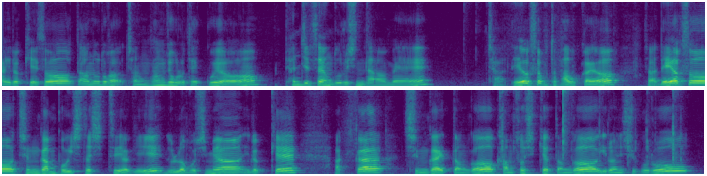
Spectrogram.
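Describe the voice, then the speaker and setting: A man narrating a software tutorial step by step in informal polite speech, often posing a question and then answering it himself. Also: mid-range voice. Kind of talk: screen-recording tutorial narration, explaining step by step.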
